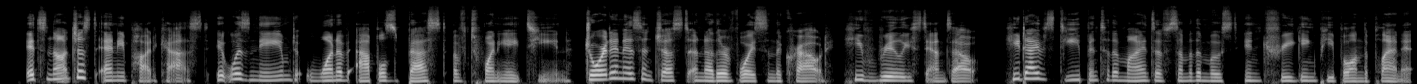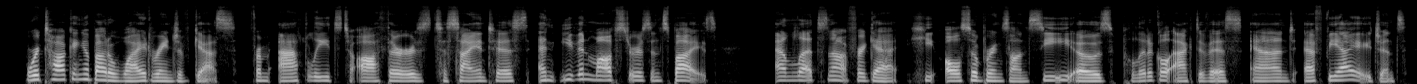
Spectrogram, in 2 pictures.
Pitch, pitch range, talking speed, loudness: 175 Hz, 160-195 Hz, 160 wpm, -21 LUFS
